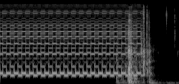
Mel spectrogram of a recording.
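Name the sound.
telephone ringing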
